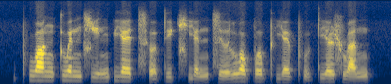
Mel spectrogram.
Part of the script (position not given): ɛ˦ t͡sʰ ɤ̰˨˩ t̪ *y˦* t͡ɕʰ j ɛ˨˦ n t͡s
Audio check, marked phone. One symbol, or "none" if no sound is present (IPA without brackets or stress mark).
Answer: y˦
